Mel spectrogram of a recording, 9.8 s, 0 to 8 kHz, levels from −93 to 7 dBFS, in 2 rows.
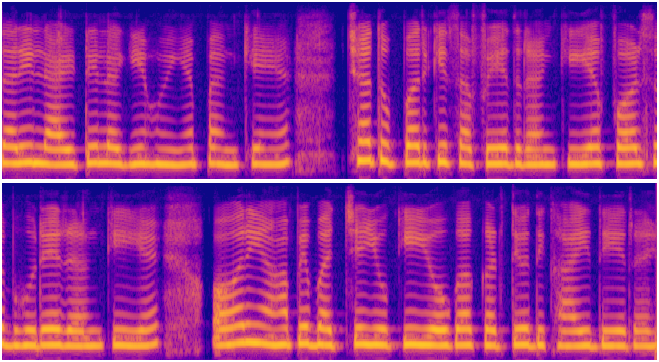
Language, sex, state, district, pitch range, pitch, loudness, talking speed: Hindi, female, Chhattisgarh, Jashpur, 260-275 Hz, 265 Hz, -13 LUFS, 190 wpm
